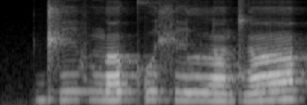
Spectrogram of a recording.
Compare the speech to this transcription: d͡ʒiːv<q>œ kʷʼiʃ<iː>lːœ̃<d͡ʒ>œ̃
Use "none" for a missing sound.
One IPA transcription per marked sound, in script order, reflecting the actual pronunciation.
ŋ, i, d͡z

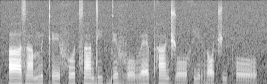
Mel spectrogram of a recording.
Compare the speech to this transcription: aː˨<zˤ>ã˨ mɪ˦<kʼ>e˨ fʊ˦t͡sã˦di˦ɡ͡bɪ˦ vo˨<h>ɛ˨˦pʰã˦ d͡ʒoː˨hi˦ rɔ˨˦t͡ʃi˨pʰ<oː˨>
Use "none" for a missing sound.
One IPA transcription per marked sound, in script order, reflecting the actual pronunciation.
z, kʼ, β, oː˨

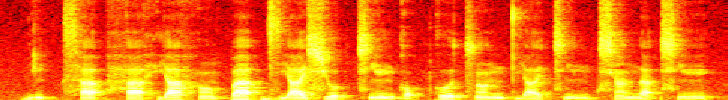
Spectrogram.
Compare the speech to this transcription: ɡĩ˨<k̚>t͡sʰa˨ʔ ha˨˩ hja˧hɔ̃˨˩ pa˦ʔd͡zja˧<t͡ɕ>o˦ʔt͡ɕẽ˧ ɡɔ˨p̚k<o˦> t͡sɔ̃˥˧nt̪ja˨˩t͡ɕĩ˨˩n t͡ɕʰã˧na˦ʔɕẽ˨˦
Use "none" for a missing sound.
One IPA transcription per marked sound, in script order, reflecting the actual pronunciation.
k̚, ɕ, o˦

